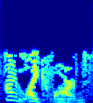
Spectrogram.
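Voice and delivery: put-on slow, emphatic child's declaration; positive. A narrator's reading. Boy declaring his love of farms, positive. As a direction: state it with full conviction, slowly. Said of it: "he said positively".

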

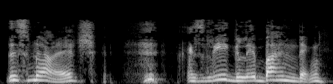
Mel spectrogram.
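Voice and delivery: high, loud, tearful verdict; acted distressed judge; through tears. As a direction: push the words out through tears. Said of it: "said through her tears".

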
